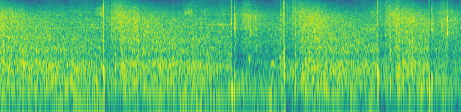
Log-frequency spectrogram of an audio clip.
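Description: Aerial fireworks bursting: a dense, continuous crackle with several sharp bangs through it.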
